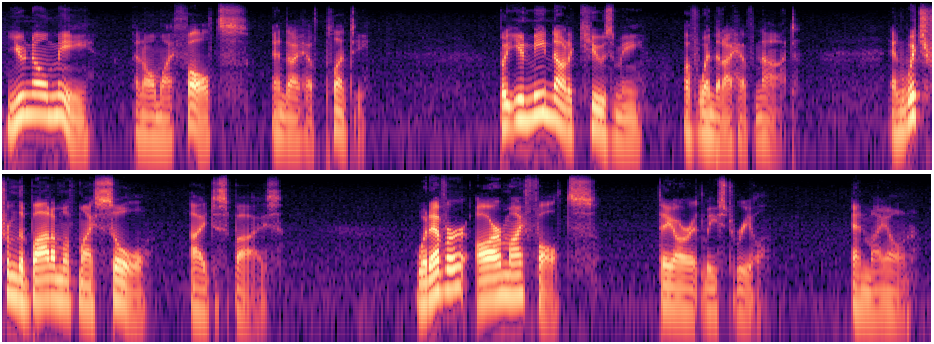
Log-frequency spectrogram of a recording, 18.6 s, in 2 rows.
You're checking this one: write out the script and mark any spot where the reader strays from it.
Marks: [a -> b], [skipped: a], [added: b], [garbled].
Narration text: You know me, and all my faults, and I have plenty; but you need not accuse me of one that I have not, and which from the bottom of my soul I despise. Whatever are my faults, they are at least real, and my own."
You know me, and all my faults, and I have plenty; but you need not accuse me of [one -> when] that I have not, and which from the bottom of my soul I despise. Whatever are my faults, they are at least real, and my own."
